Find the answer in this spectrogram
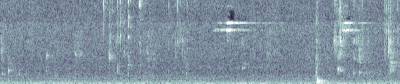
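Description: Faint wet chewing and mouth sounds of someone eating the jelly-like pulp of a kiwano horned melon, over a low steady hum, with one short mouth sound about three seconds in.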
